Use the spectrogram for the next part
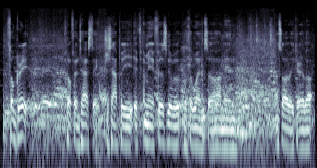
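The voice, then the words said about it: Flat, unbothered New York accent. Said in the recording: “Can't be bothered, New Yorker. ... I really don't want to speak, but I have to, so I'm going to sound like that.”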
